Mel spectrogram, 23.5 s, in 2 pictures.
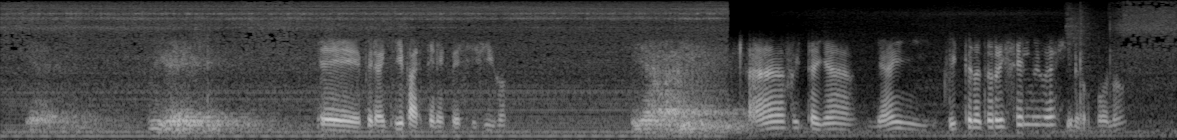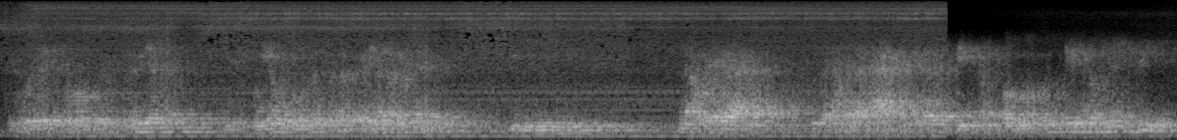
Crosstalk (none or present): none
